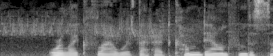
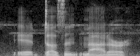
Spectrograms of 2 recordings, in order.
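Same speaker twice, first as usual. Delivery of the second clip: rasped; 4 dB quieter, slower than usual. Acted. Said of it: "the grasshopper rasped".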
